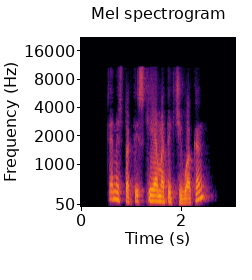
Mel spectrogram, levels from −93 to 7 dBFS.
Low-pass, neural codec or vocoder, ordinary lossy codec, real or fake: 10.8 kHz; codec, 24 kHz, 0.9 kbps, DualCodec; AAC, 48 kbps; fake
